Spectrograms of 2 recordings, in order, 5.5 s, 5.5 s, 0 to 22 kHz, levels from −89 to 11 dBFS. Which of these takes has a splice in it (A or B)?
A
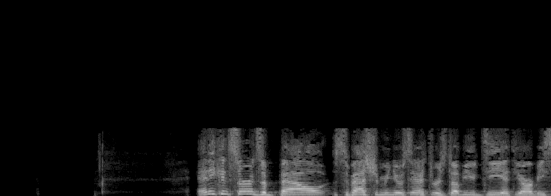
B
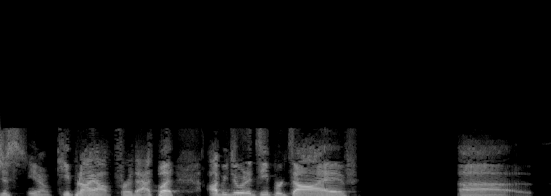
B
